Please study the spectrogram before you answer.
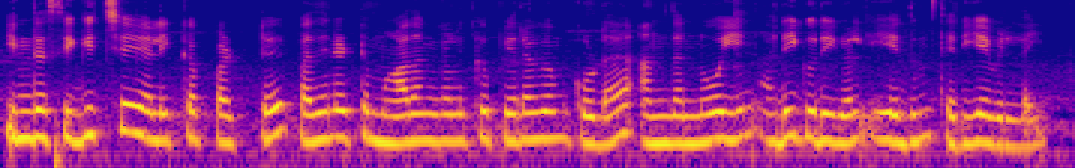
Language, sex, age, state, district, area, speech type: Tamil, female, 18-30, Tamil Nadu, Tiruvallur, rural, read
